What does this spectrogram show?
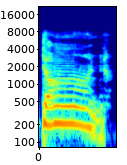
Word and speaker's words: Dan: So it is pronounced dawn and uh it can also be spelled d o n.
